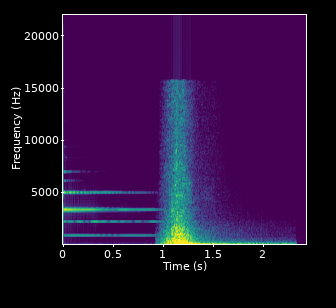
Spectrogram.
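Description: Subscribe-button animation sound effect: a bright bell ding as the notification bell is clicked, ringing for about a second, then a whoosh about a second in that fades away.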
